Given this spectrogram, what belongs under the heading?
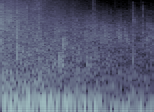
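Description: The Confringo blasting spell exploding in the video game Hogwarts Legacy, a dull low boom with a rumbling tail heard alone and fairly quiet.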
